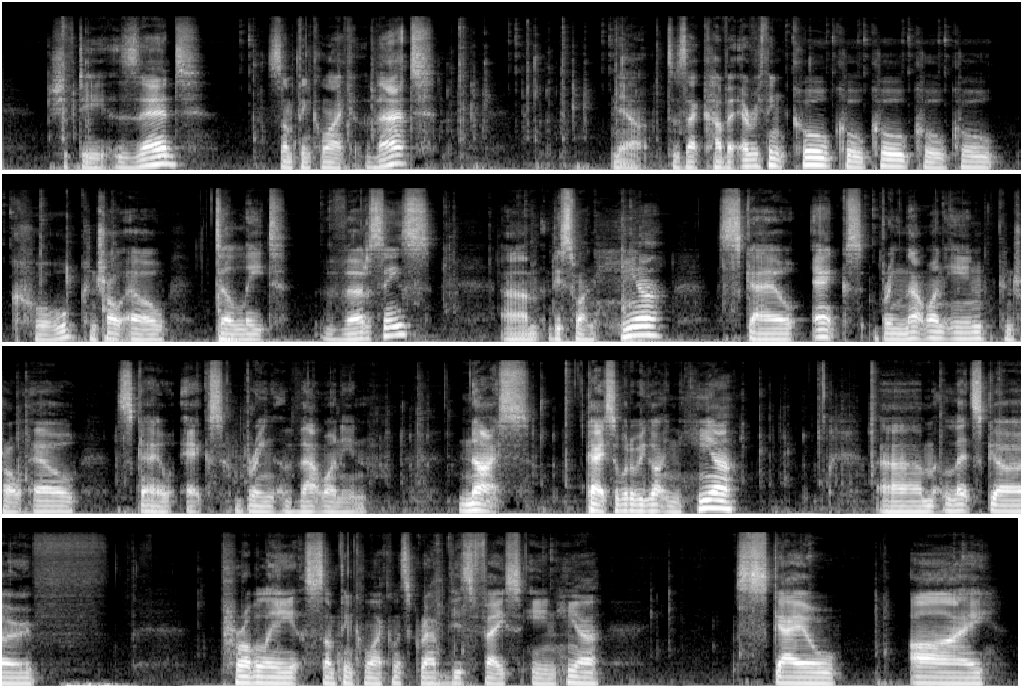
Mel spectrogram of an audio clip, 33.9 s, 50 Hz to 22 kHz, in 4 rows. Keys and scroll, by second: 0.4 shift+d, 2.8 KP_3, 3.1 KP_1, 3.9 z, 4.8 z, 9.3 ctrl+l, 10.3 Delete, 13.7 ctrl+l, 14.5 s, 17.1 ctrl+l, 17.9 s, 18.9 Tab, 22.4 2, 23.4 Tab, 27.7 3, 29.0 shift+d, 31.6 s, 32.8 i.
